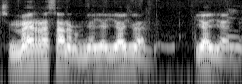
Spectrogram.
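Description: A person speaking: one long phrase with drawn-out, wavering syllables that trails off near the end.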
